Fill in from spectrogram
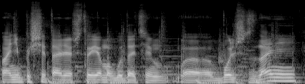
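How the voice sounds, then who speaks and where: A 25-year-old man giving halting interview answers as an esports coach. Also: on the low side, animated. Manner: halting, hesitant. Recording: music with guitar behind the voice.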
